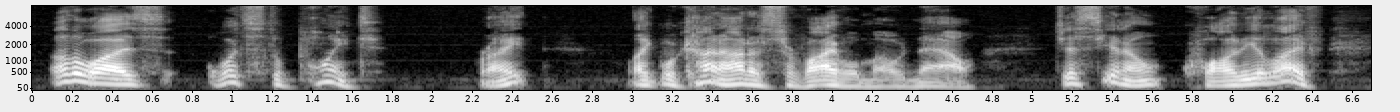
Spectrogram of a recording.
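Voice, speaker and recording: A man speaks at a moderate pace in a medium pitch, with vocal fry and very wide pitch swings. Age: 60s. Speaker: radio talk show host. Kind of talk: live ad read and call-in radio. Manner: animated.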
